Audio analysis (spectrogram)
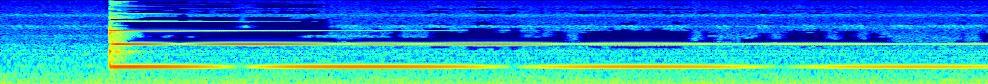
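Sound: meditation bell being rung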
